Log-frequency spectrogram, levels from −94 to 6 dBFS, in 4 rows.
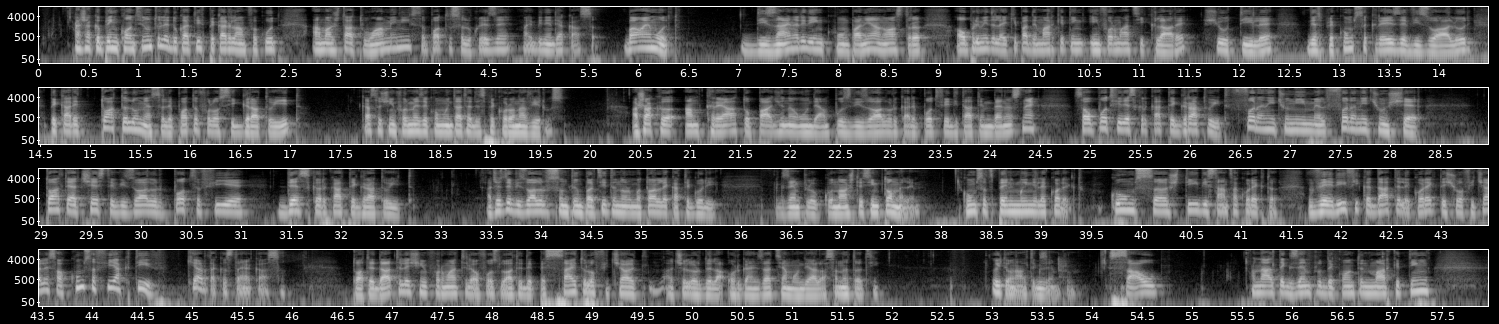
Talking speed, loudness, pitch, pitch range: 165 wpm, -23 LUFS, 130 Hz, 115-145 Hz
